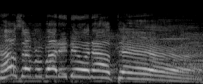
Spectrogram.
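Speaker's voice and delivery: loud hype host at a racetrack; announcer shout. Real, not acted. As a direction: call out to the crowd. Host opening live show crowd.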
